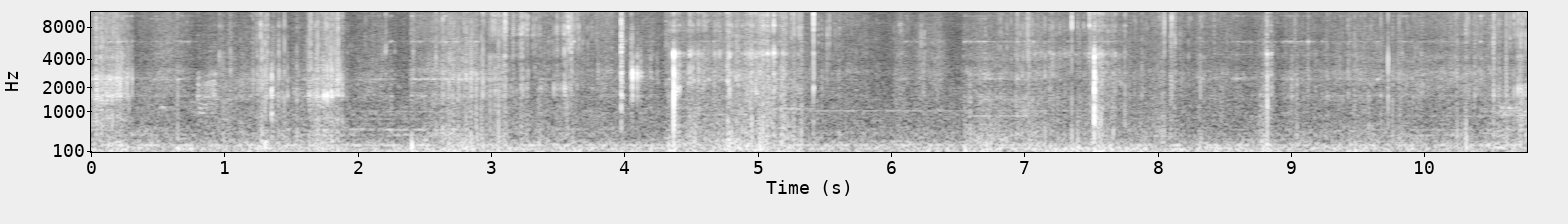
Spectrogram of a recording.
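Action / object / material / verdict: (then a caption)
scrape / grated soap shreds / soap / none. Fingertips dig into a heap of white grated soap shreds in a green bowl, with a grater edge nearby, crunching and squeezing the flakes. Soft, crinkly crunching and rustling continues throughout, with occasional sharper, bright crackles over a quiet low background hum.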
